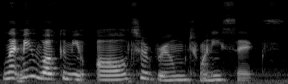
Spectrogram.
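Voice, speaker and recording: A woman's voice: medium pitch, animated, a little slow, fairly bright tone, slight background noise. Woman doing a cheery schoolteacher.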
